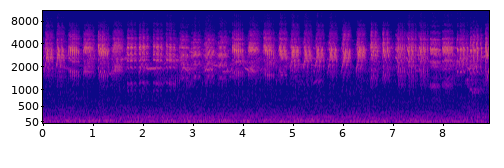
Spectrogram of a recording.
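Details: Song of a migratory common reed warbler recorded at Urdaibai, Basque Country: a steady stream of scratchy, chattering phrases, each note repeated two or three times before switching, about four notes per second.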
